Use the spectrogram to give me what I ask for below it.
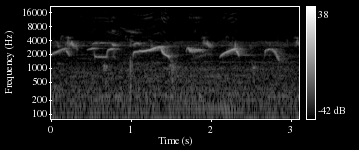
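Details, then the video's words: Rural morning chorus of birds: bright whistled phrases that rise and then fall sharply, delivered in quick succession with short gaps, over a low steady outdoor hum. "el lindo canto de los pájaros por la mañana"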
